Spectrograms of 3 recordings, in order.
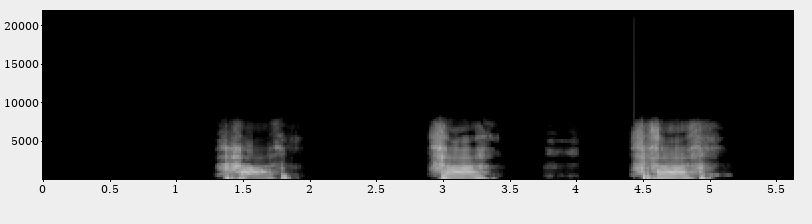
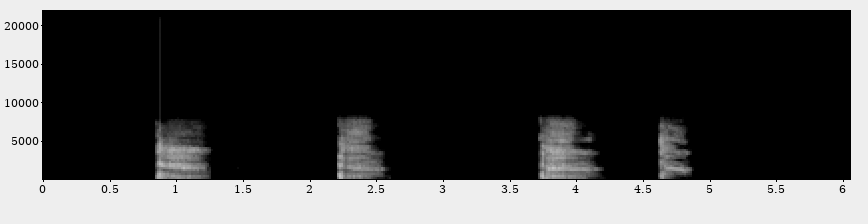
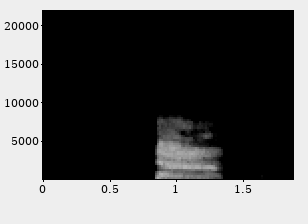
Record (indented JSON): {
  "exhalation_length": "5.6 s",
  "exhalation_amplitude": 27923,
  "exhalation_signal_mean_std_ratio": 0.39,
  "three_cough_length": "6.1 s",
  "three_cough_amplitude": 32767,
  "three_cough_signal_mean_std_ratio": 0.31,
  "cough_length": "1.9 s",
  "cough_amplitude": 26975,
  "cough_signal_mean_std_ratio": 0.4,
  "survey_phase": "beta (2021-08-13 to 2022-03-07)",
  "age": "18-44",
  "gender": "Female",
  "wearing_mask": "No",
  "symptom_cough_any": true,
  "symptom_new_continuous_cough": true,
  "symptom_runny_or_blocked_nose": true,
  "symptom_shortness_of_breath": true,
  "symptom_sore_throat": true,
  "symptom_fatigue": true,
  "symptom_fever_high_temperature": true,
  "symptom_headache": true,
  "smoker_status": "Ex-smoker",
  "respiratory_condition_asthma": false,
  "respiratory_condition_other": false,
  "recruitment_source": "Test and Trace",
  "submission_delay": "1 day",
  "covid_test_result": "Positive",
  "covid_test_method": "RT-qPCR",
  "covid_ct_value": 19.4,
  "covid_ct_gene": "ORF1ab gene"
}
